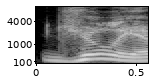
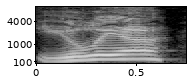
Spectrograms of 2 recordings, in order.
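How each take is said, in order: First: The name begins with a J sound. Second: The name begins with a Y sound. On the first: The speaker calls it wrong. "Not Julia, if you want to mispronounce it" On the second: The speaker calls it right. "he's told one last time it's Yulia"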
